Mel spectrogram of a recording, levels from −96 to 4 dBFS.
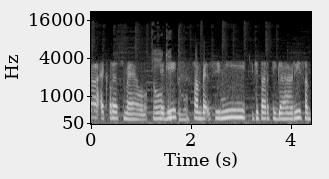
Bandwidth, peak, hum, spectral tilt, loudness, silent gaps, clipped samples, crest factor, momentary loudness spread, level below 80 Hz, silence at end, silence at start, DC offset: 5.6 kHz; -4 dBFS; none; -8 dB/octave; -20 LUFS; none; under 0.1%; 16 dB; 7 LU; -52 dBFS; 0 s; 0 s; under 0.1%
